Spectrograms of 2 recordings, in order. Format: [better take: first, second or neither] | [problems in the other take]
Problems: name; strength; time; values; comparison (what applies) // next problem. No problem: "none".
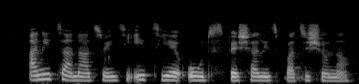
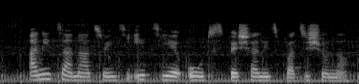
first | background sound (Motorcycle); 13 dB below the speech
